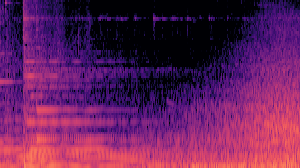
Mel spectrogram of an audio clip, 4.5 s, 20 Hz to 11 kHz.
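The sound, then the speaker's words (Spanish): A car drives steadily along a road toward Paracho, a small town about two and a half hours away, its engine hum and tire noise continuous, with a brief clink near the start and no talking. “¿qué te parece si vamos a un pequeño pueblo a unas 2 horas y media de aquí en coche?”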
